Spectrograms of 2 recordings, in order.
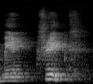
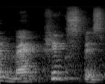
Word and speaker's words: metric: ছোটবেলা থেকে তুমি পড়ছো ম্যাট্রিক্স, আর এটা হচ্ছে মেট্রিক, ঠিক আছে? দুটোর স্পেলিং ডিফারেন্ট, দুটোর উচ্চারণ মানে প্রোনাউন্সিয়েশন ডিফারেন্ট, ঠিক আছে? This is ম্যাট্রিক্স, this is মেট্রিক। কেন বললাম আমি এই কথাটা এইভাবে? কারণ অনেকেই এই নামটাই বলে ম্যাট্রিক স্পেস, ম্যাট্রিক স্পেস।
